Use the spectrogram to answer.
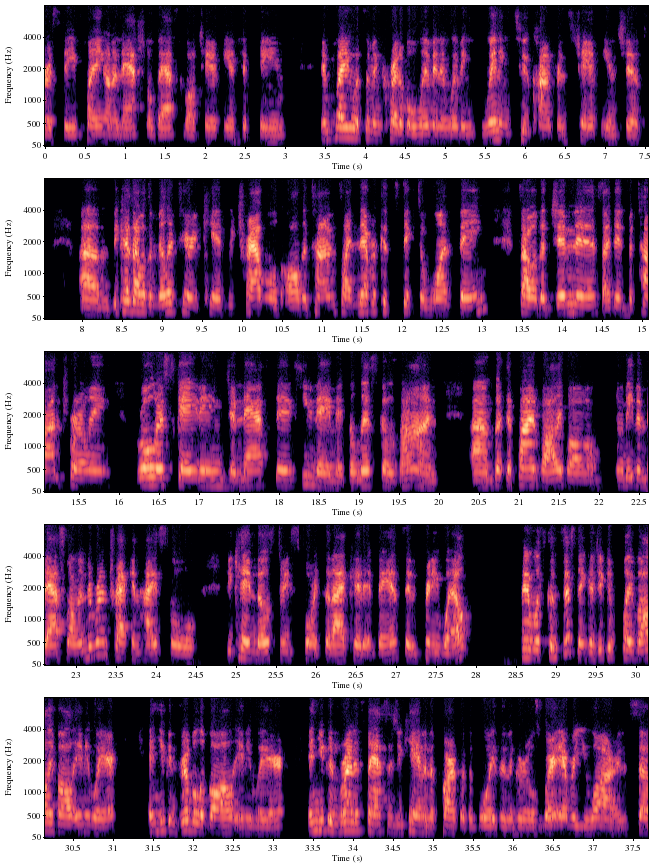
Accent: Colorado Springs, Colorado, United States; I'm from Colorado Springs, Colorado, where sports and living close to the Olympic Training Center was like a dream for a young girl like me

